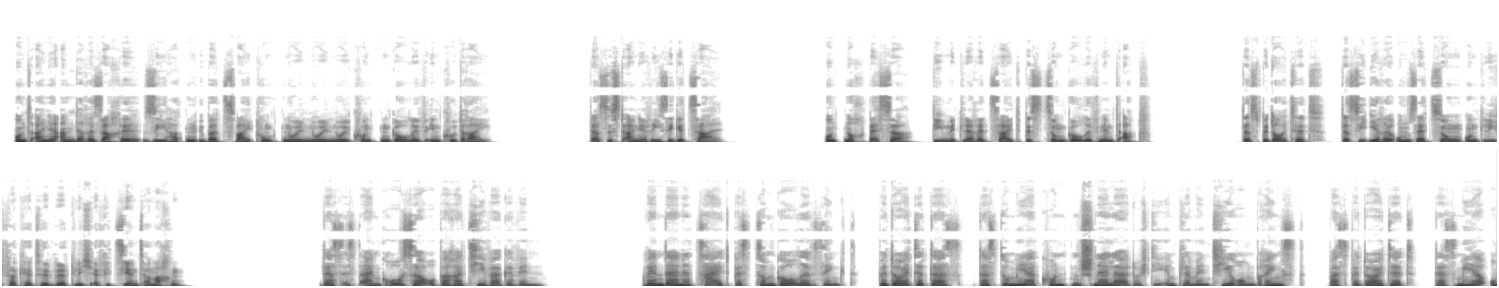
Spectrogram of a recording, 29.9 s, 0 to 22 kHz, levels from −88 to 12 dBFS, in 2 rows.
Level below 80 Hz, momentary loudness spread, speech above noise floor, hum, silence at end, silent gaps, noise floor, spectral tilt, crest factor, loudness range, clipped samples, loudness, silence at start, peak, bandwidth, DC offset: -48 dBFS; 8 LU; over 70 dB; none; 0 s; 5.00-5.77 s, 7.36-8.12 s, 11.53-12.29 s, 16.92-18.12 s, 20.42-21.34 s; under -90 dBFS; -6.5 dB/octave; 18 dB; 4 LU; under 0.1%; -21 LUFS; 0.15 s; -4 dBFS; 14.5 kHz; under 0.1%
